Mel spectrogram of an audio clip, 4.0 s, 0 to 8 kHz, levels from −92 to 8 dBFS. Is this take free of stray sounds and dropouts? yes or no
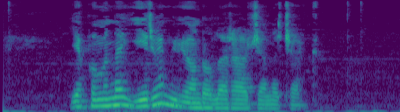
yes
